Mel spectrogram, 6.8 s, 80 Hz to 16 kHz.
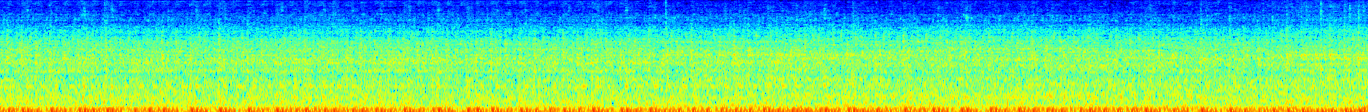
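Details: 1983 Ducati MHR bevel-drive twin, 40mm Dellorto carburettors after vacuum-gauge balancing: deep, steady idle thumping three to four beats a second, even and unwavering; carbs nicely balanced.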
